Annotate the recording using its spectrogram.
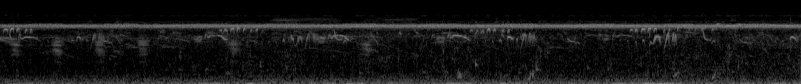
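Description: Outdoor nature ambience: a steady high-pitched insect trill runs throughout, with birds calling short, repeated chirps over it.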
